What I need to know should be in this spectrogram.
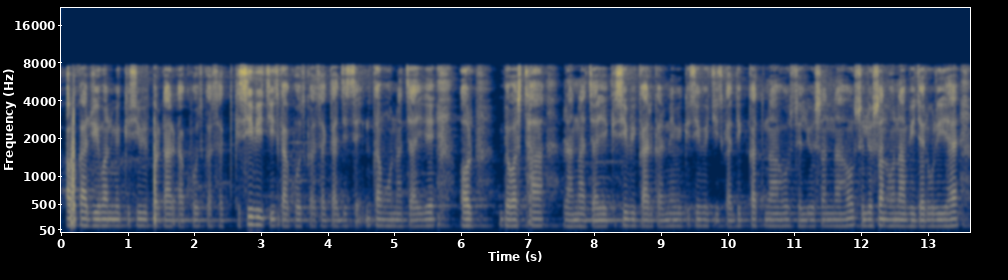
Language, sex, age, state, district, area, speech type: Hindi, male, 18-30, Bihar, Darbhanga, rural, spontaneous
